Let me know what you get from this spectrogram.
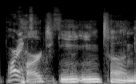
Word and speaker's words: Partington: Partington. – Yeah, it's three syllables.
